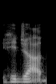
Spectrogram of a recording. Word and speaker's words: hijab: and Islamic beliefs some choose to wear the hijab is that how you pronounce it yep that's right yeah and I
